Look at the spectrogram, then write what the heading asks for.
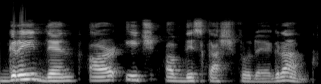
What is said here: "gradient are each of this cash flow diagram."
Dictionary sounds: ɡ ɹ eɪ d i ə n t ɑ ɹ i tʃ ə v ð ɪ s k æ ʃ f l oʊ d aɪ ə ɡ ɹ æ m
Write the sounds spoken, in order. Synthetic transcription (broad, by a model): ɡ ɹ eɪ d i n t ɑ ɹ i tʃ ə v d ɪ s k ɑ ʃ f oʊ d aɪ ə ɡ ɹ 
